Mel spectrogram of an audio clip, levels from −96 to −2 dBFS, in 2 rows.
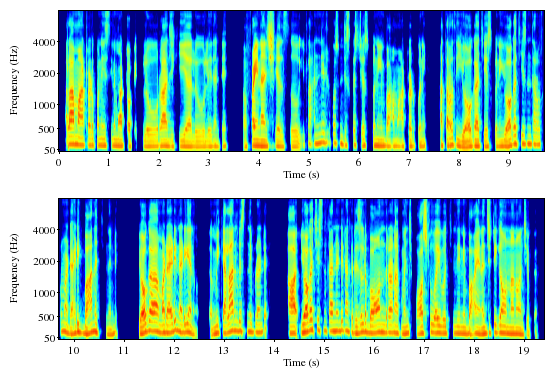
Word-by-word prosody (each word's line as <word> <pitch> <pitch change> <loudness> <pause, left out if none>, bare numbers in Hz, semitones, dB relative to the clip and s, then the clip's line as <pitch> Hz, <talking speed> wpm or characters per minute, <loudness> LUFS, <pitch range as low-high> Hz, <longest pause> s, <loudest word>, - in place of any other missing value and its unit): అలా 170 -1 +7
మాట్లాడుకొని 145 -2 -1
సినిమా 135 -1 -1
టాపిక్లు, 120 0 -6 0.2
రాజకీయాలు, 120 -3 -1 0.2
లేదంటే 120 +1 -6 0.4
ఆహ్, 110 - -7
ఫైనాన్షియల్సు, 125 -3 +3 0.2
ఇట్లా 170 +3 -11
అన్నిట్లి 195 +2 -4
కోసం 190 -1 -7
డిస్కస్ 145 +2 -9
చేసుకొని, 135 0 -4
బా 120 - -2 0.2
మాట్లాడుకొని, 120 0 -5 0.3
ఆ - - 0
తర్వాత 150 +3 0 0.2
యోగా 125 +2 +3
చేసుకొని, 120 0 -5
యోగ 130 +3 +3 0.2
చేసిన 175 0 -3
తర్వాత 160 0 -4
కూడా 185 - -4
మా - - +1
డాడీకి 150 +3 +1
బా 130 - +4
నచ్చిందండి. 150 -6 -4 0.5
యోగా 175 +7 +7 0.2
మా - - +5
డాడీనడిగాను, 165 - +3 0.4
మీకెలా 150 +3 +3
అనిపిస్తందిప్పుడంటే, 180 -4 -3 0.5
ఆహ్, 150 - +7
యోగా 175 +5 +7
చేసిన 205 -2 -6
కాడ 195 0 +3
నిండి 195 +1 -2
నాకు 180 -4 -3
రిజల్ట్ 170 +4 0
బావుందిరా, 160 +1 +3
నాకు 145 -2 -2
మంచి 150 +3 -2
పాజిటివైబొచ్చింది. 145 0 0
నే 135 - 0
బాగా - - 0
ఎనర్జిటిక్‌గా 155 +4 0
ఉన్నాను 135 -1 +2
అని 120 -2 -4
చెప్పారు. - - -12
145 Hz, 150 wpm, -25 LUFS, 125-170 Hz, 0.5 s, అలా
